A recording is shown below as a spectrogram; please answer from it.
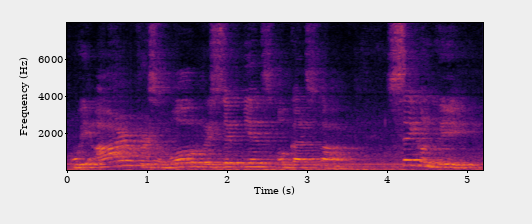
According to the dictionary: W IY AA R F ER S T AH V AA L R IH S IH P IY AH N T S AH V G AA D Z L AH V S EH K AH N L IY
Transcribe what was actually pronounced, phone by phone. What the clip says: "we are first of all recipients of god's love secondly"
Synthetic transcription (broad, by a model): W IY AA R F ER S AH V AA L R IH S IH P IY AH N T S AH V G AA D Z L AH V S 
